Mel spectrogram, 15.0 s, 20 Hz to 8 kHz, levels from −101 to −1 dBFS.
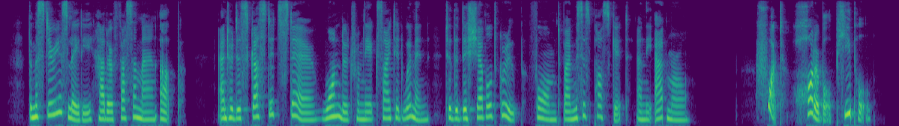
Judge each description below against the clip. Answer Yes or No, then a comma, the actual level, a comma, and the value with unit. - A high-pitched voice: Yes, high, 210 Hz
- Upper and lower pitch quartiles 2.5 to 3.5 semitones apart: No, average, 4.8 semitones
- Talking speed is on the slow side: Yes, slow, 130 wpm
